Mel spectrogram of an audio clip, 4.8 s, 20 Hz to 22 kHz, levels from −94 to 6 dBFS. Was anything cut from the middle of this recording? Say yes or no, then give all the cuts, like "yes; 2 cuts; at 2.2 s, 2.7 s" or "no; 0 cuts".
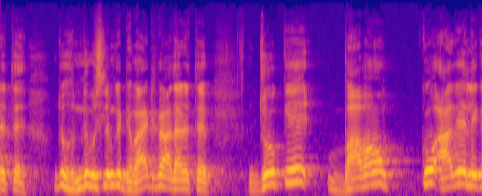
no; 0 cuts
